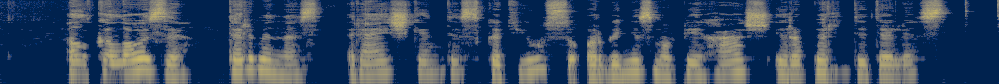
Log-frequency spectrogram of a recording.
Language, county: Lithuanian, Vilnius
